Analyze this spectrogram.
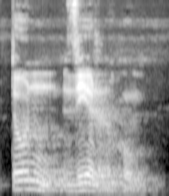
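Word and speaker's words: تُنْذِرْهُمْ: Samar itu artinya antara dengung dan jelas. Jadi kalau tundir ini kita baca jelas akan menjadi tunzirhum. Sekali lagi, tunzirhum itu jelas. Atau dibaca dengung. Tunirhum. Dibaca dengung. Nah, sekarang dibaca antara jelas dan dengung.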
